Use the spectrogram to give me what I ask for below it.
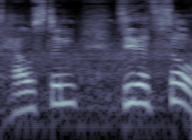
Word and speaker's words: Houston: Georgia has a county called Houston, but we pronounce it as Houston.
